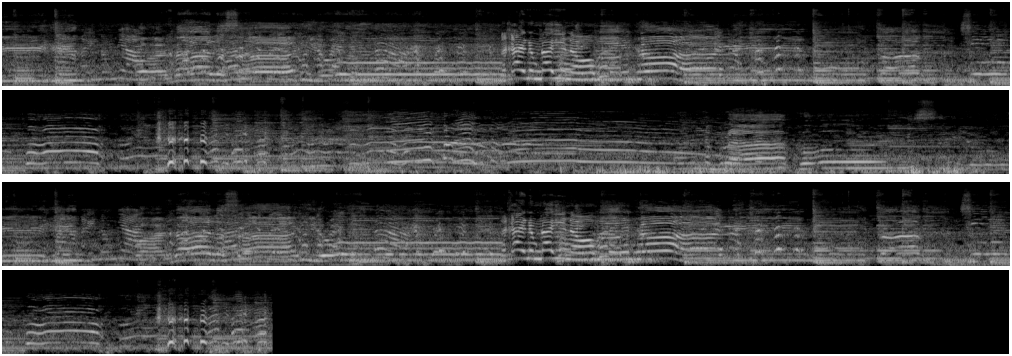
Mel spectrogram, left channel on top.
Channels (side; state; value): right; drops out; at 12.8 s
